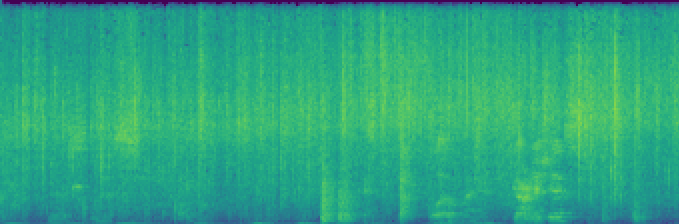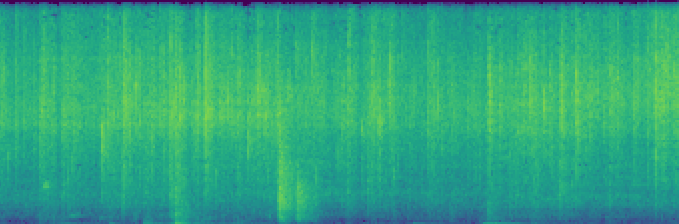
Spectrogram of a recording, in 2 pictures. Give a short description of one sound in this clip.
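Fish fillets sizzle in hot oil in a pan.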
